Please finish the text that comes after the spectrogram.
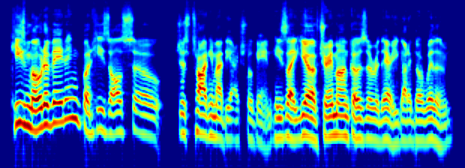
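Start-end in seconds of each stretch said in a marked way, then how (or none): none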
